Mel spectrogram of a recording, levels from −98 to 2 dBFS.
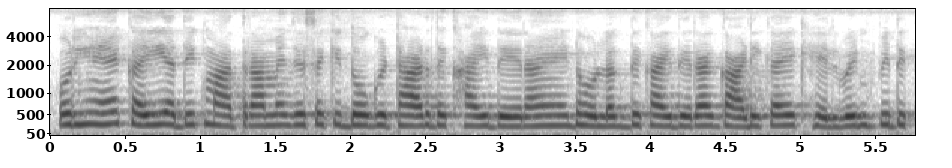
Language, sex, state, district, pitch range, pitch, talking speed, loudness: Hindi, female, Jharkhand, Sahebganj, 235-255 Hz, 240 Hz, 260 wpm, -30 LUFS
